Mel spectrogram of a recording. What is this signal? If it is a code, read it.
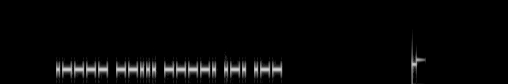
Morse code, heard as a keyed tone, about 42 wpm, 700 Hz. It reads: 179RW
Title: Code Groups - 5 Letter:Numbers - 40wpm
